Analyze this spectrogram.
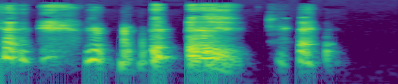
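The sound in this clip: Someone clears their throat in a quick string of short, rasping, throaty bursts, about ten of them, stop-start over a few seconds, separated by brief silent gaps.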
